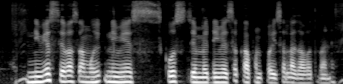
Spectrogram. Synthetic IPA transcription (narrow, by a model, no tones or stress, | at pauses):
niʋesːeʋasamuɦikniʋeskosd͡ʑemːeniʋesəkapəɳpəjsalaɡaʋət̪bane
